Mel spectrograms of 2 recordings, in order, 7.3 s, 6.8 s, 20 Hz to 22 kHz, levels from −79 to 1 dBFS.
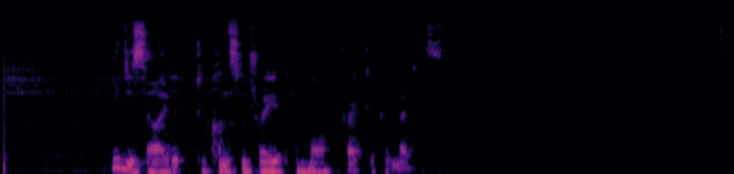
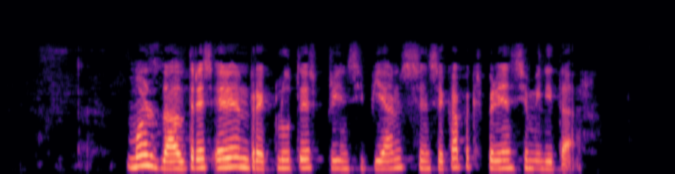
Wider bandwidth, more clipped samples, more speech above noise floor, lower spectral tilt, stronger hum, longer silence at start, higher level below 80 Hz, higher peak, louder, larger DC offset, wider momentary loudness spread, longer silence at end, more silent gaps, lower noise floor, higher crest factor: first, 15 kHz vs 8 kHz; neither; second, 42 dB vs 59 dB; second, -4.5 dB/octave vs -6 dB/octave; neither; second, 0.05 s vs 1.25 s; second, -76 dBFS vs -60 dBFS; second, -22 dBFS vs -2 dBFS; second, -42 LUFS vs -17 LUFS; neither; first, 19 LU vs 11 LU; first, 2.9 s vs 0.95 s; neither; first, -84 dBFS vs -76 dBFS; first, 24 dB vs 18 dB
